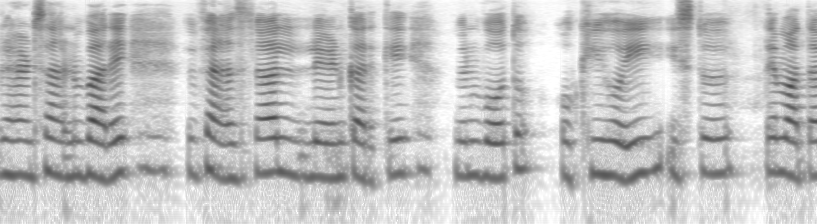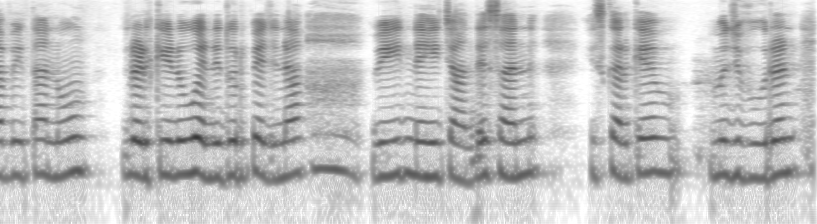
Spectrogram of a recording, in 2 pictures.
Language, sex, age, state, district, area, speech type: Punjabi, female, 18-30, Punjab, Rupnagar, urban, spontaneous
